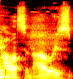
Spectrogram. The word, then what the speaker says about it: Taliesin: Taliesin. I always mispronounce it.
